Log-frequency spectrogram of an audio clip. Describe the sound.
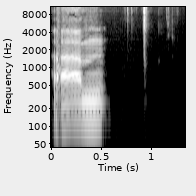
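A brief voiced sound from a person, then a few quick, dry computer mouse clicks, small taps with the last one a little louder, and silence between them.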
